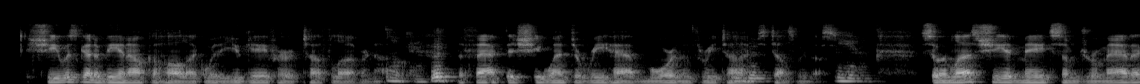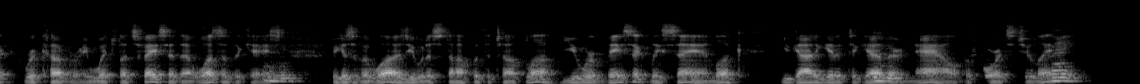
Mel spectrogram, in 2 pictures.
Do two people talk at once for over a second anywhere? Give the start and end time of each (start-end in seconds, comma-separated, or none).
none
